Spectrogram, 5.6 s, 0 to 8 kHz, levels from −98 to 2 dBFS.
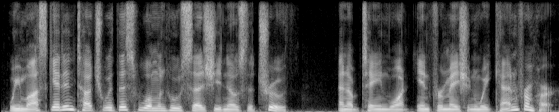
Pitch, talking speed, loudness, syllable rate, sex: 130 Hz, 235 wpm, -18 LUFS, 5.6 syllables/s, male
